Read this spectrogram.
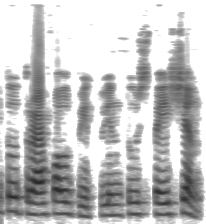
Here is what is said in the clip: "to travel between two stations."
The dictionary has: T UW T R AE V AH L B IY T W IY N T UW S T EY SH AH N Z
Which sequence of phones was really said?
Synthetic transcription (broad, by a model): T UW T R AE F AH L B IY T W IY N T UW S T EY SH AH N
